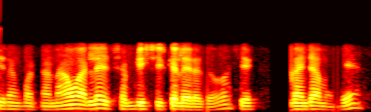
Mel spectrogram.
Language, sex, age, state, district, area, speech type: Kannada, male, 18-30, Karnataka, Mandya, rural, conversation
